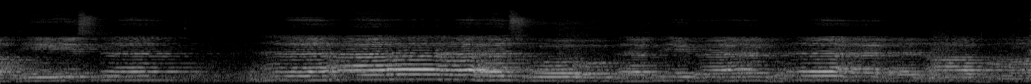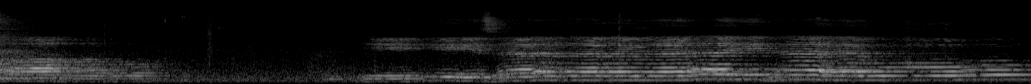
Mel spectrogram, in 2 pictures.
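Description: A congregation of men and women sings a slow hymn together in a large, echoing hall.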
